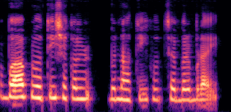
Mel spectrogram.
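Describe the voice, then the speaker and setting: A woman's voice: sits high, fairly even intonation, gravelly, a little mellow, no echo, muffled recording. A woman narrating a romance novel for an audiobook, telling the story steadily.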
